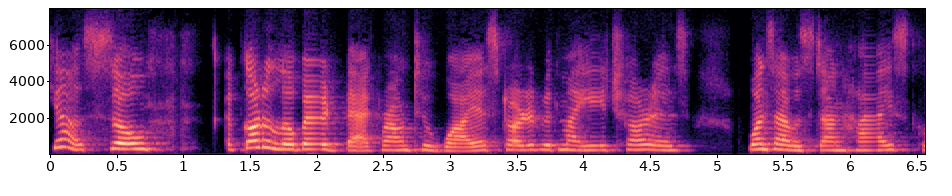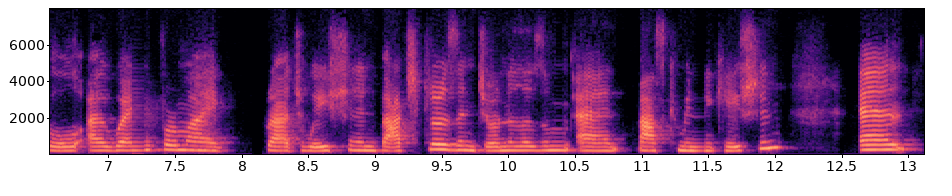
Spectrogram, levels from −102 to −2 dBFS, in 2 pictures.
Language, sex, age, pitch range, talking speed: English, female, 20-39, 225-275 Hz, 165 wpm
